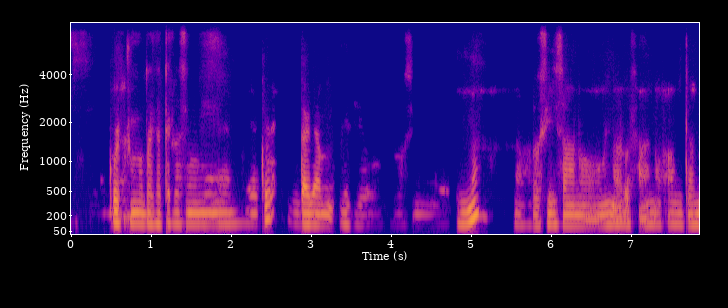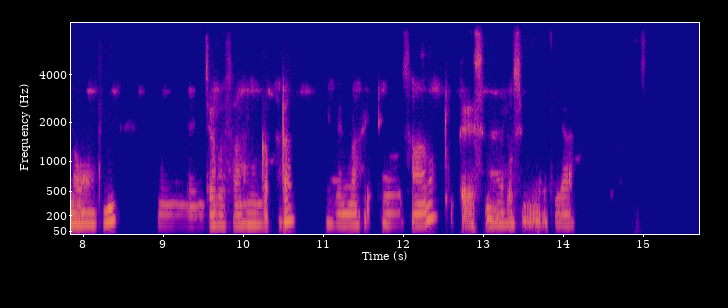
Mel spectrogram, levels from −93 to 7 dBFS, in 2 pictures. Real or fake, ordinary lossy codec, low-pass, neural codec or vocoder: fake; Opus, 32 kbps; 7.2 kHz; codec, 16 kHz, 2 kbps, X-Codec, HuBERT features, trained on balanced general audio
